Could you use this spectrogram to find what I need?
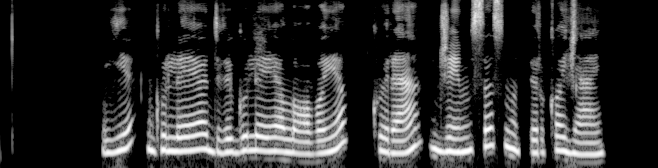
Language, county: Lithuanian, Vilnius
